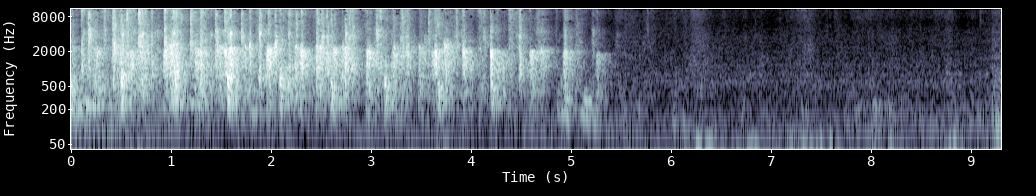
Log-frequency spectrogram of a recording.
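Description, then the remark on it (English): An audience at a poetry reading breaks into steady applause to welcome a poet, a loud, dense patter of many hands clapping for about five seconds before it quickly fades into quiet room noise. “Please welcome him with a large round of applause.”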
